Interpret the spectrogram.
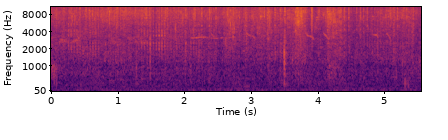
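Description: Outdoor ambience with a steady hiss and a few short, high bird chirps, with a couple of faint knocks.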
